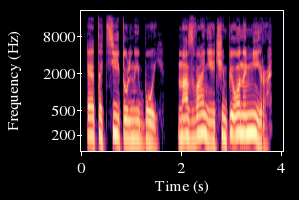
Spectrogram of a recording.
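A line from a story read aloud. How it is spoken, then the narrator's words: Through gritted teeth. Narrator (Russian): процедила сквозь зубы я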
